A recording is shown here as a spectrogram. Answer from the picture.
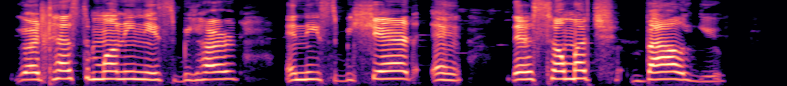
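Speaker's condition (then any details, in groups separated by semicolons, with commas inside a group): Cerebral palsy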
